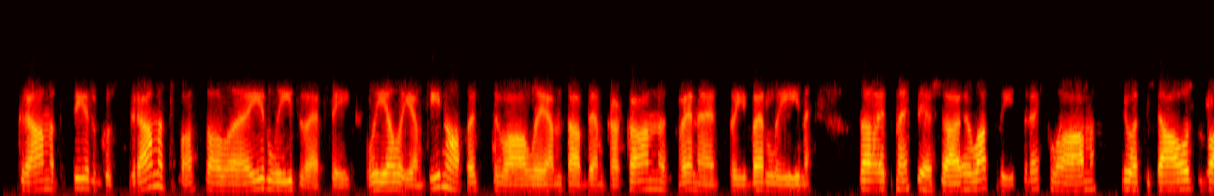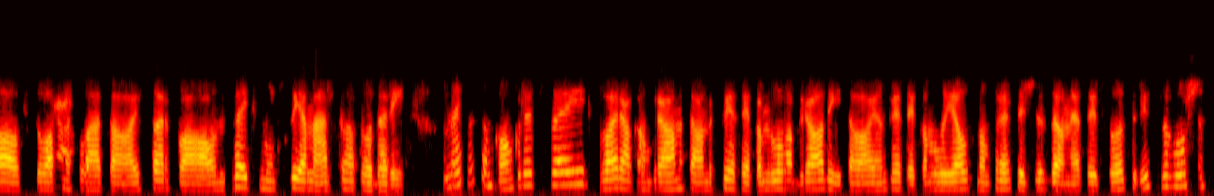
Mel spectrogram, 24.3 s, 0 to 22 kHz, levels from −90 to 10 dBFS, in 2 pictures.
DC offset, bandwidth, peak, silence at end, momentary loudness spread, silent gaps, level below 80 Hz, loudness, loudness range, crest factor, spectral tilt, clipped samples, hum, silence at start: under 0.1%; 4.3 kHz; -8 dBFS; 0.1 s; 9 LU; none; -74 dBFS; -28 LUFS; 3 LU; 20 dB; -2 dB/octave; under 0.1%; none; 0.2 s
